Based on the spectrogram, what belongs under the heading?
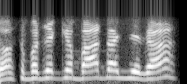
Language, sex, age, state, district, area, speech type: Hindi, male, 45-60, Bihar, Samastipur, urban, conversation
